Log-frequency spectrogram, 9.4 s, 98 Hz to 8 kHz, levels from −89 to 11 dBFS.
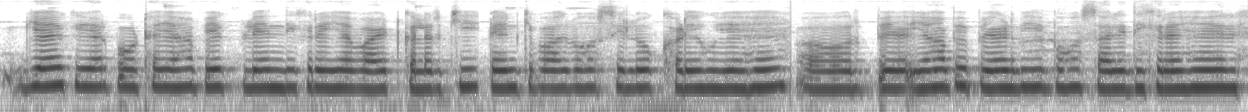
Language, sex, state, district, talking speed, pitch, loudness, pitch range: Hindi, female, Uttar Pradesh, Budaun, 210 wpm, 255 Hz, -22 LUFS, 250-265 Hz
